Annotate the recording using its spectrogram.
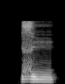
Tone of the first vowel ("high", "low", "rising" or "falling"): low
